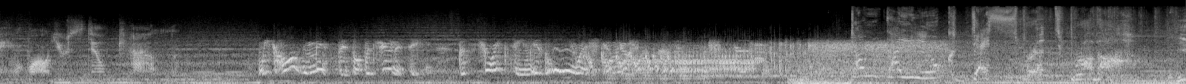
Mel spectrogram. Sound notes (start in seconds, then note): 2.8 flaring anger; 5.4 her voice breaks in ugly distortions; 6.7 Vox-caster breaks down in cathodic cackles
